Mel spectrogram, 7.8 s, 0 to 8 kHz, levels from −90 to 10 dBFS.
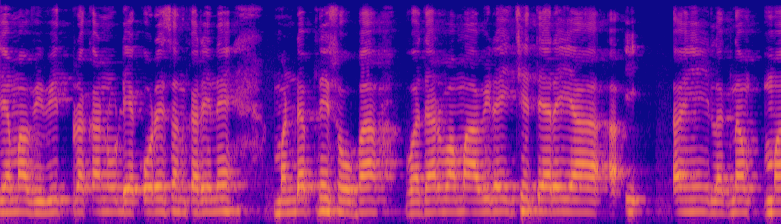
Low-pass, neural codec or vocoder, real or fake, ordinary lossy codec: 7.2 kHz; none; real; Opus, 64 kbps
